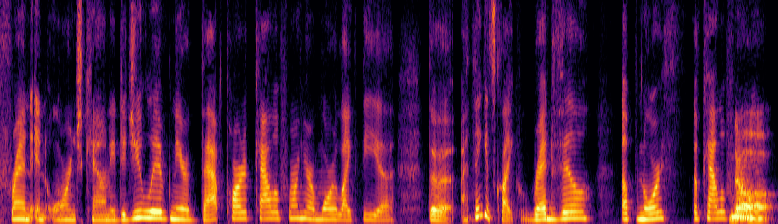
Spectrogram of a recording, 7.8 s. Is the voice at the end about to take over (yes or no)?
yes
